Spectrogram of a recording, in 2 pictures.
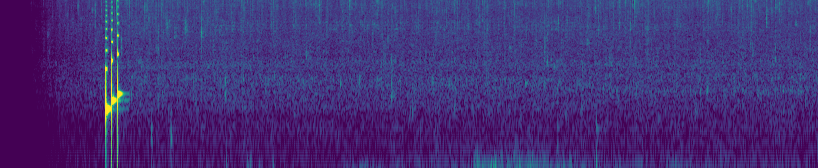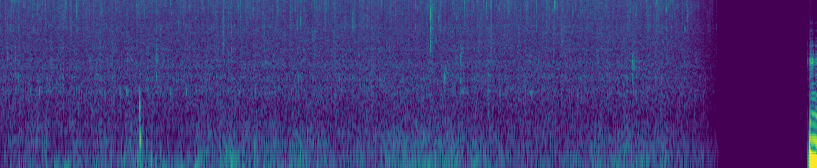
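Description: Faint steady rain-like hiss, with low rumbling that comes and goes. A short, loud tonal blip sounds about two seconds in.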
